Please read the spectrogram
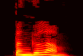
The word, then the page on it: tenggelam: indonesian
